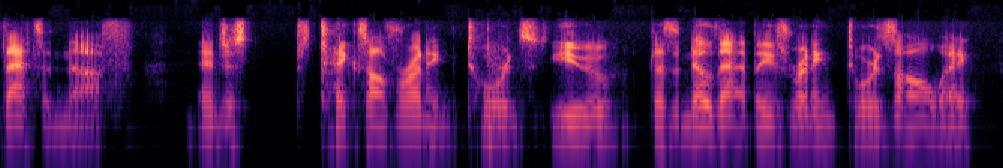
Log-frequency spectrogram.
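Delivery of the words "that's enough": growled delivery, lower pitch. Game master voicing a transformed creature before it charges, growling. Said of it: "And he just growls".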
